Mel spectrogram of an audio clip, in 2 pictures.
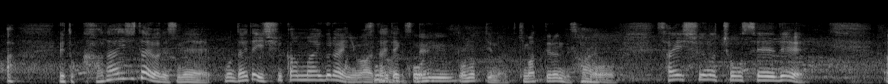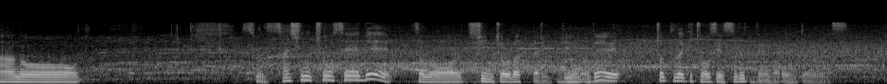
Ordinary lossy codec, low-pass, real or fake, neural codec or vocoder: none; 7.2 kHz; fake; vocoder, 44.1 kHz, 128 mel bands every 512 samples, BigVGAN v2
